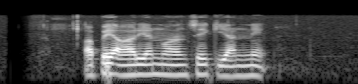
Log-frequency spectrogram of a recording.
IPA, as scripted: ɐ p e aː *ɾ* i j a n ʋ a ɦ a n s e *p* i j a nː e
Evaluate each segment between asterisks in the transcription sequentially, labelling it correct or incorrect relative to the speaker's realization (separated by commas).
correct, incorrect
